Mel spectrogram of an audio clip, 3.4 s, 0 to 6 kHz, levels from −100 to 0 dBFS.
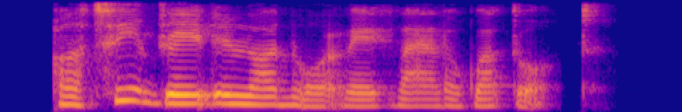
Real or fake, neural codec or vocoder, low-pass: fake; codec, 16 kHz, 1 kbps, FunCodec, trained on Chinese and English, 50 frames a second; 5.4 kHz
